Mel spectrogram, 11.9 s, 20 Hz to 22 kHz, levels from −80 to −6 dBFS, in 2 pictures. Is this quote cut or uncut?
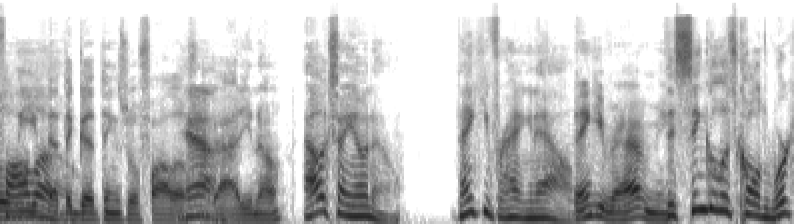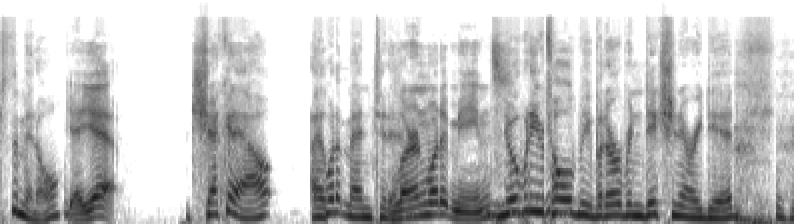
cut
